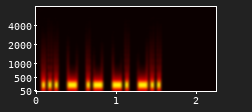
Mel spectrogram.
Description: Morse code, heard as a keyed tone, about 29 wpm, 250 Hz. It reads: STAND
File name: morse / morse-training-30WPM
